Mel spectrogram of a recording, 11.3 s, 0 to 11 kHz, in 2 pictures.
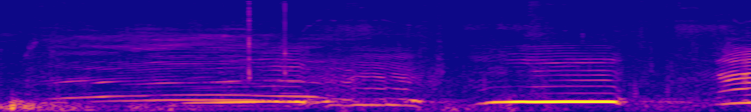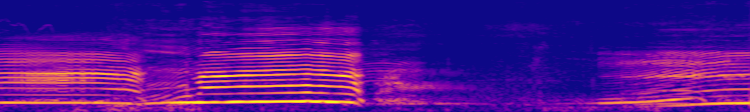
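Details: Hereford cattle out in the breeding pasture in summer 2015, with LBH 40W Ribstone 171A named: several long, loud, deep moos follow one another, some rising then falling in pitch, separated by short quiet gaps.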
